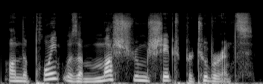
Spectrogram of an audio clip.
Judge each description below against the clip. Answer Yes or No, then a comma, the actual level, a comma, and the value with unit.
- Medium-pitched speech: Yes, medium, 165 Hz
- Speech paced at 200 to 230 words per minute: No, average, 180 wpm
